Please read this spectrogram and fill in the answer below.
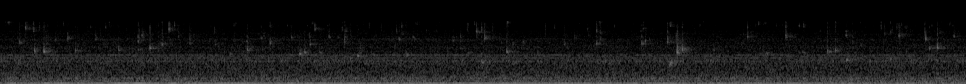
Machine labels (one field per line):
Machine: pump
